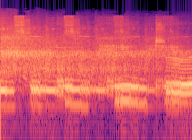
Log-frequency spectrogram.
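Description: Sparse passage of an electronic music track with no bass or kick drum: a broken mid-pitched synth line and short bright ticks repeating over it.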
